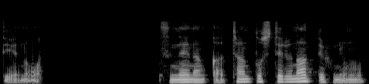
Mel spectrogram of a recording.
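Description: Short concealed packet loss at 0.32 to 0.35 s opens the trouble in this speech clip: about 20 ms of audio failed to arrive in time, and the receiver patched the gap by extending the preceding sound for roughly a hundredth of a second before blending back, leaving a brief smear or wobble. A long network dropout follows from 0.39 to 1.61 s. The sound cuts out for about 1.2 s, and after a short fading continuation nearly all of that stretch, about 1.1 s, is silence. The audio then resumes with the lost portion simply gone, most likely because no packets reached the receiver for that whole span. Throughout, the audio has no content above 8 kHz, which fits a wideband G.722 call codec.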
